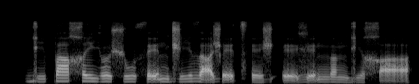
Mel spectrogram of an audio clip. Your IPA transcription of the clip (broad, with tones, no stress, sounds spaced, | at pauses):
ɡ i˧˩˧ p a˥ χ i˥ j ɵ˧˥˧ ʃ u˧˥˧ θ ḛ˥ n d͡ʒ i˧˥ ð a̰˥ ʒ ɾ ḛ˧˥˧ t͡sʼ e˧˩˧ ʒ ʔ ḛ˨˩ ɣ ḛ˥ ŋ ɐ˥ ŋ ɡ i˨˩ χ a̰˨˩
